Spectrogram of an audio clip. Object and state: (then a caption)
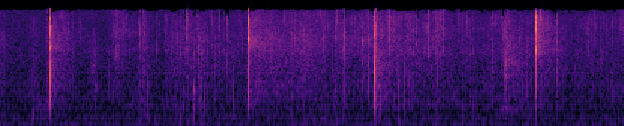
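Paper bag of dry grains. A small paper bag tied with a ribbon and filled with a dry grain product is squeezed and rubbed with fingertips and nails. Soft, quiet crinkling is broken by several sharp, bright crackles that stop almost instantly, with almost no low end.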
